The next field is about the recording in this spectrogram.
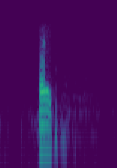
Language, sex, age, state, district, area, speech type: Santali, male, 45-60, Jharkhand, East Singhbhum, rural, conversation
